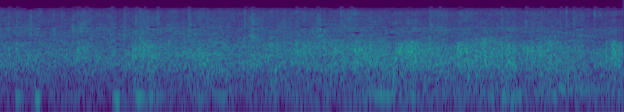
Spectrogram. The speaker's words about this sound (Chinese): 您听听这掌声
